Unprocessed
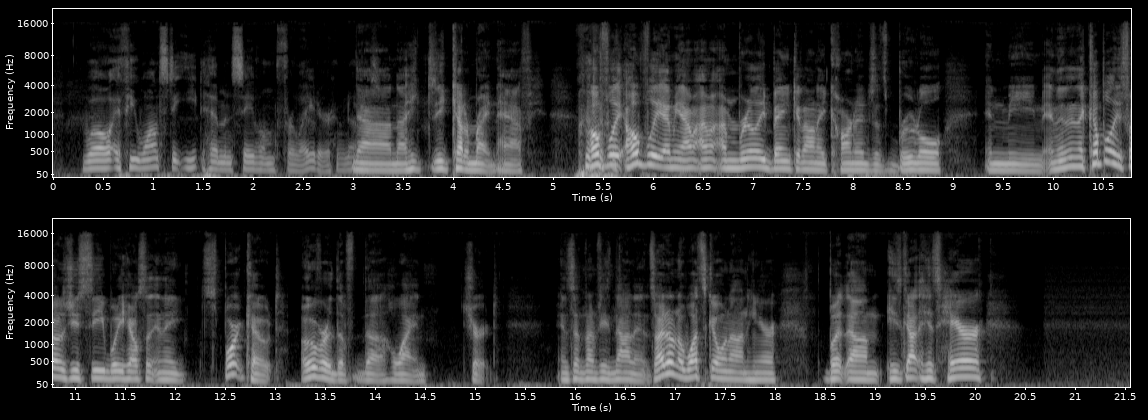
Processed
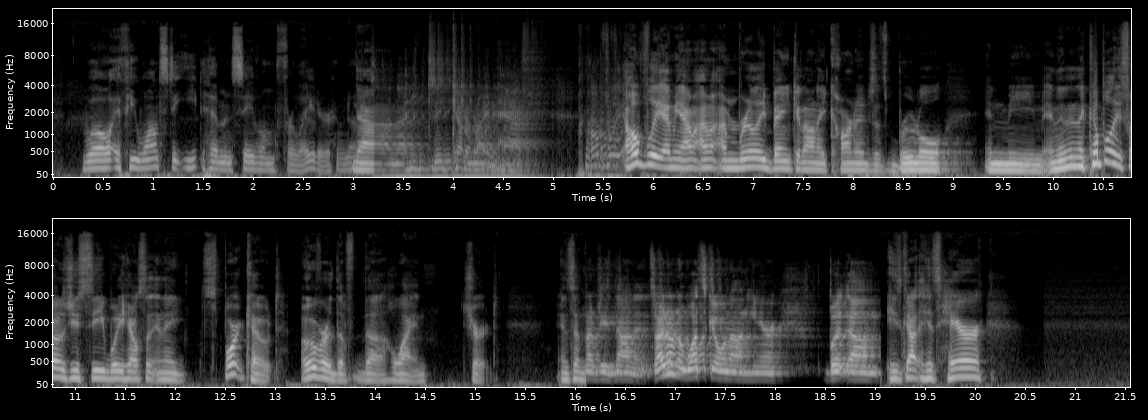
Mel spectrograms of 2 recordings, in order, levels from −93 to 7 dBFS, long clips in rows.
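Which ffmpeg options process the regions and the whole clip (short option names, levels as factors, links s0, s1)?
-filter_complex "[0:a]asettb=1/sr,asplit=3[s0][s1][s2];[s0]atrim=end=3.204[s3];[s1]atrim=start=3.2:end=5.69,asetpts=PTS-STARTPTS,afade=t=in:d=0.004:c=qsin,afade=t=out:st=2.486:d=0.004:c=qsin,aeval=exprs='if(lt(val(0),0),0.251*val(0),val(0))':c=same,acompressor=threshold=0.0158:ratio=12:attack=3.2:release=140:knee=1:detection=peak,aecho=1:1:84|168|252|336|420|504:0.501|0.236|0.111|0.052|0.0245|0.0115,atrim=end_sample=109809[s4];[s2]atrim=start=5.686[s5];[s3][s4]acrossfade=d=0.004:c1=hsin:c2=qsin[s6];[s6][s5]acrossfade=d=0.004:c1=qsin:c2=hsin,asettb=1/sr,asplit=3[s7][s8][s9];[s7]atrim=end=8.394[s10];[s8]atrim=start=8.39:end=10.5,asetpts=PTS-STARTPTS,afade=t=in:d=0.004:c=qsin,afade=t=out:st=2.106:d=0.004:c=qsin,tiltshelf=f=660:g=7,aecho=1:1:115|230|345:0.1|0.043|0.0185,atrim=end_sample=93051,asoftclip=type=hard:threshold=0.266[s11];[s9]atrim=start=10.496[s12];[s10][s11]acrossfade=d=0.004:c1=hsin:c2=qsin[s13];[s13][s12]acrossfade=d=0.004:c1=qsin:c2=hsin,asettb=1/sr,asplit=3[s14][s15][s16];[s14]atrim=end=16.104[s17];[s15]atrim=start=16.1:end=19.05,asetpts=PTS-STARTPTS,afade=t=in:d=0.004:c=qsin,afade=t=out:st=2.946:d=0.004:c=qsin,highpass=f=240:w=0.5412,highpass=f=240:w=1.3066,equalizer=f=600:t=q:w=4:g=-7,equalizer=f=2500:t=q:w=4:g=4,equalizer=f=6800:t=q:w=4:g=-4,lowpass=f=8600:w=0.5412,lowpass=f=8600:w=1.3066,aecho=1:1:3.1:0.7,atrim=end_sample=130095,aecho=1:1:77|154|231:0.299|0.0896|0.0269,atrim=end_sample=130095[s18];[s16]atrim=start=19.046[s19];[s17][s18]acrossfade=d=0.004:c1=hsin:c2=qsin[s20];[s20][s19]acrossfade=d=0.004:c1=qsin:c2=hsin"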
